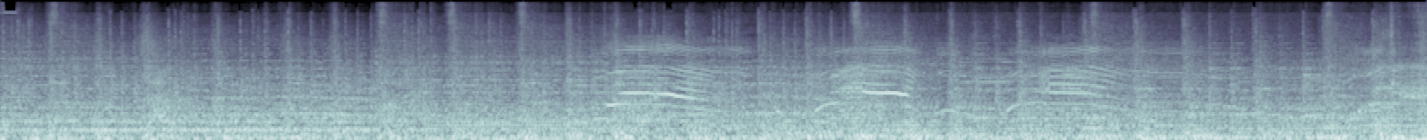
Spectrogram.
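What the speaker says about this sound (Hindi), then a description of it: "ये बच्चे की रोने की आवाज कहां से आ रही है?" A baby wails in repeated rising and falling cries, heard under a loud, busy dramatic soundtrack and background noise in a tense household scene.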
